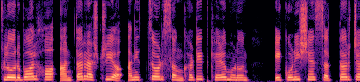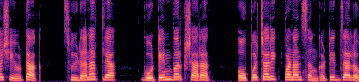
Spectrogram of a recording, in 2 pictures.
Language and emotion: Goan Konkani, neutral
